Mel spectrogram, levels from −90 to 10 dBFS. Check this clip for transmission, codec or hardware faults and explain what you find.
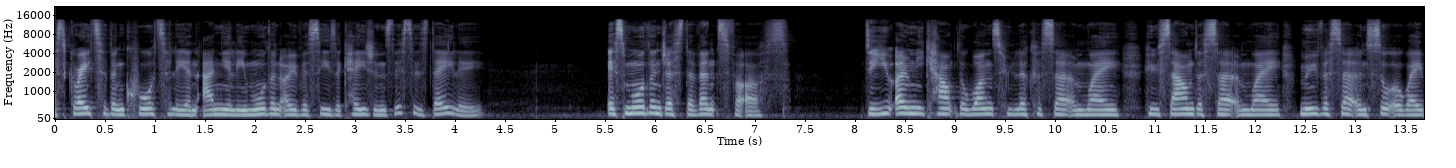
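No faults detected in the speech; nothing to report.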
